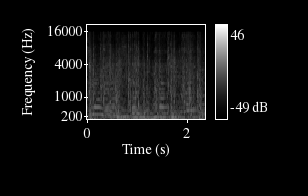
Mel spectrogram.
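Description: Upbeat dance music with the rapid taps of a line of cloggers' shoes striking a wooden stage floor in time with it.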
